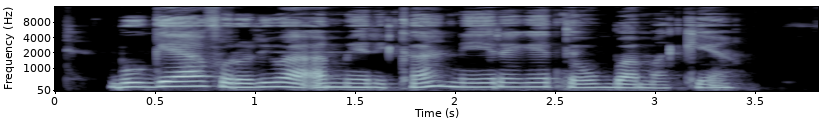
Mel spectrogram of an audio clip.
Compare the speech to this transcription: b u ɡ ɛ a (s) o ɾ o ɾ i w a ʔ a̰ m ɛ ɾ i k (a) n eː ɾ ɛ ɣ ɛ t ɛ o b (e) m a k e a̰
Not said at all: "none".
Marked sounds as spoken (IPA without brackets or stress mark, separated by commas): f, a, a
